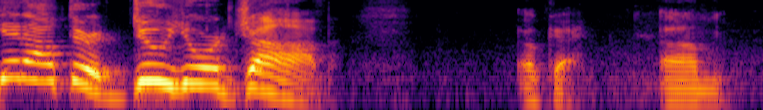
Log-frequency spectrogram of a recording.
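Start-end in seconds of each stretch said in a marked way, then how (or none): 0.0-1.7 put-on excited screaming, higher and louder. Imitating a fan screaming alone in an empty stadium: imitating a superfan screaming. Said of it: "He's just screaming in the".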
